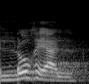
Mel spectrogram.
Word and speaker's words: L'Oréal: O primeiro deles é L'Oréal. L'Oréal. Em francês, você vai pronunciar esse L do final bem marcado. L'Oréal. L'Oréal. Então, nada de engolir o L no final.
